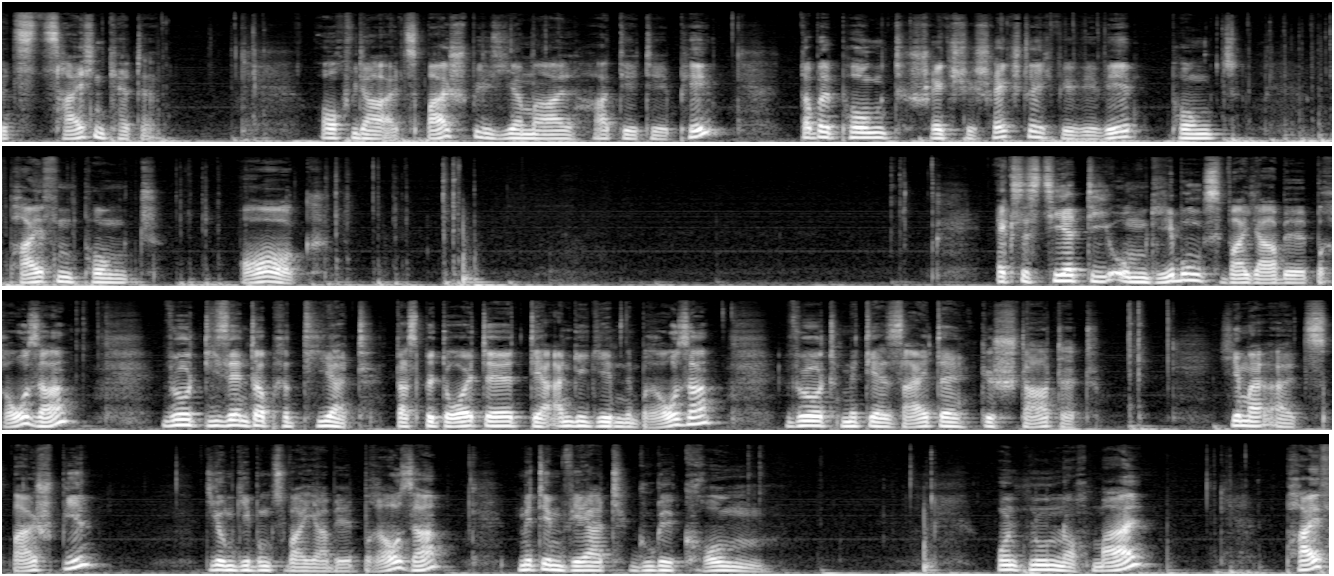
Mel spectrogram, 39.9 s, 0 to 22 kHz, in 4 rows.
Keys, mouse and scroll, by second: 0.9 shift+8, 2.3-4.0 typing, 7.1-12.9 typing, 13.3 shift+Return, 16.7 click, 20.6 click, 27.6 click, 28.5 Return, 30.5-34.8 drag, 35.6 click, 38.7-39.8 typing.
